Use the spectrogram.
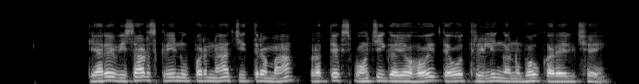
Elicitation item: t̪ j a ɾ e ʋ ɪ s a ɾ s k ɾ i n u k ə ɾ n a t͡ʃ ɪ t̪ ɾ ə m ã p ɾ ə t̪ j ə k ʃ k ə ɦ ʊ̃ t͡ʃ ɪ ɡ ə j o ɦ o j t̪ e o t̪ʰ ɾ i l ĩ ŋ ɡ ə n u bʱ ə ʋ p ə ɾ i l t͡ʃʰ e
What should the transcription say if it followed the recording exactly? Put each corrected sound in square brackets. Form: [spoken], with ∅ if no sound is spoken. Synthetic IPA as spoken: t̪ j a ɾ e ʋ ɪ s a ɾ s k ɾ i n u [p] ə ɾ n a t͡ʃ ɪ t̪ ɾ ə m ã p ɾ ə t̪ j ə k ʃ [p] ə ɦ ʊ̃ t͡ʃ [i] ɡ ə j o ɦ o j t̪ e o t̪ʰ ɾ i l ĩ ŋ ɡ ə n u bʱ ə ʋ [k] ə ɾ [e] l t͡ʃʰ e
